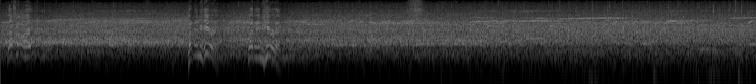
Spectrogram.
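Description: A large stadium crowd cheers and applauds loudly, echoing across open stands.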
